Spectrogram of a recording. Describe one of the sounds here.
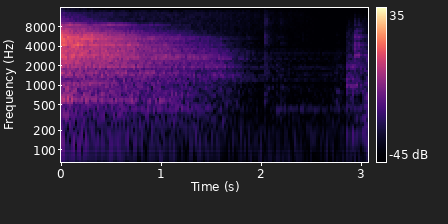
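A cymbal crash rings out and slowly fades.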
